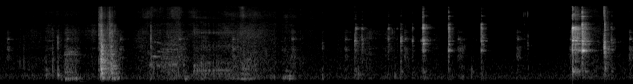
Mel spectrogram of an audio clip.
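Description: A person chewing a bite of a chewy granola bar, then handling a clear plastic water bottle: a sharp click about a second in, a run of small clicks around four seconds, and a louder clatter near the end.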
